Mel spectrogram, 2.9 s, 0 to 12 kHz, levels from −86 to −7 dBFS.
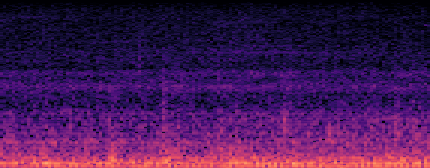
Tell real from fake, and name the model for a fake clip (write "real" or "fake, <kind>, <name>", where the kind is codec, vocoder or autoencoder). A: fake, vocoder, Vocos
